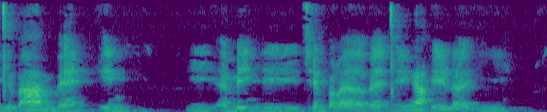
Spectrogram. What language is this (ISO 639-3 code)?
dan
